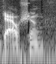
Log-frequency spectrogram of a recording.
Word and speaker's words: Kaohsiung: Like I said, I'm going to go clockwise around the island starting in Kaohsiung. I've said Kaohsiung quite a few times recently cuz I forget the K is pronounced as a G.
